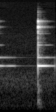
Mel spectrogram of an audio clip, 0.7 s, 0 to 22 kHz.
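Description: A glass holding hardly any water is tapped once to compare it with a fuller glass, giving a bright, clear ring pitched near 2 kHz. The tap follows the fading tail of an earlier ring and dies away within a fraction of a second.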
